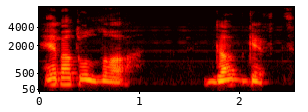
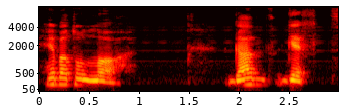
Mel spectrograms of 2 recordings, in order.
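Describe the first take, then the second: The two takes are said the same way.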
